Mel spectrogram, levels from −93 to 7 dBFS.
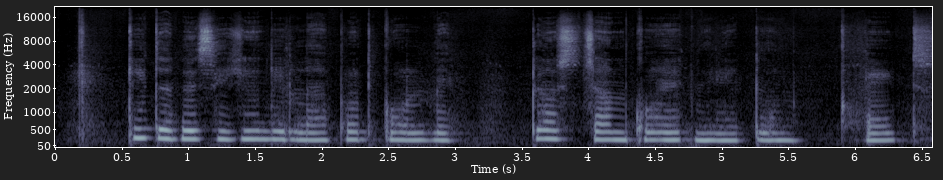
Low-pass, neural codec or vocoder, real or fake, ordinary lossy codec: none; codec, 44.1 kHz, 1.7 kbps, Pupu-Codec; fake; none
